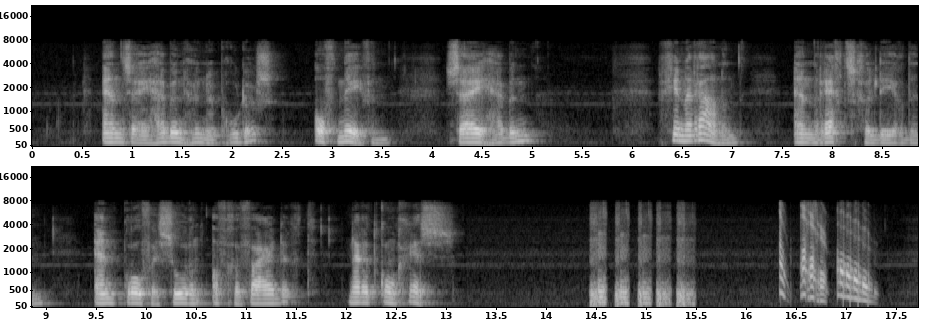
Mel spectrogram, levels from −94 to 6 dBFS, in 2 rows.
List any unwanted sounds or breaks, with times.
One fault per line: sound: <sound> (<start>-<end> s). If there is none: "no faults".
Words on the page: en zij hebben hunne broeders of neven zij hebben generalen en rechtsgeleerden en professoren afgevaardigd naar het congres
sound: laugh (14.4-15.5 s)
sound: chirp (16.3-17.3 s)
